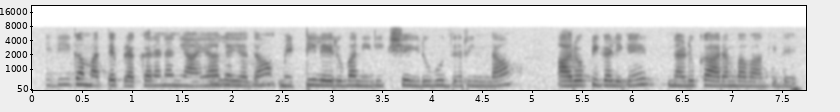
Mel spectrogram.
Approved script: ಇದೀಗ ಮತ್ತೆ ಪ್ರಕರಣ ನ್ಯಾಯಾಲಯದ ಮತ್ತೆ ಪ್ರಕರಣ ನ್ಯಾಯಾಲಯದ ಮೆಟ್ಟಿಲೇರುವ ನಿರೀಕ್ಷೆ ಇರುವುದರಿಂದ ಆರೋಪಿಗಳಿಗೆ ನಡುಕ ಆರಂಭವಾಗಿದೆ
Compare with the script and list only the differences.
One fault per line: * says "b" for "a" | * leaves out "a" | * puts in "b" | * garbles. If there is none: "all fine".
* leaves out "ಮತ್ತೆ ಪ್ರಕರಣ ನ್ಯಾಯಾಲಯದ"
